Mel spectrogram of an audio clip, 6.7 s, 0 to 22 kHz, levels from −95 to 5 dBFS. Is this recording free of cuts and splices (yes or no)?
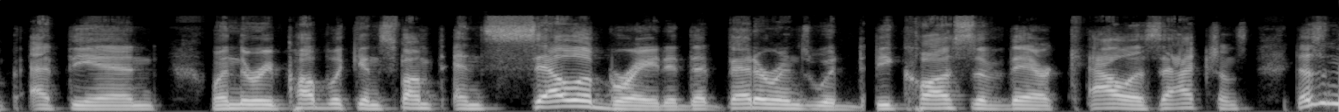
no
